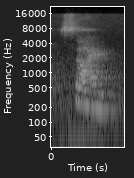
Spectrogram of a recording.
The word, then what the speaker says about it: sign: Before N एच जी always silent. Words are sign, SIGN, here Z.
